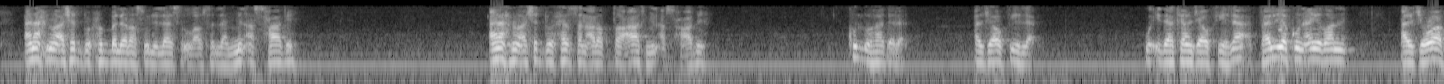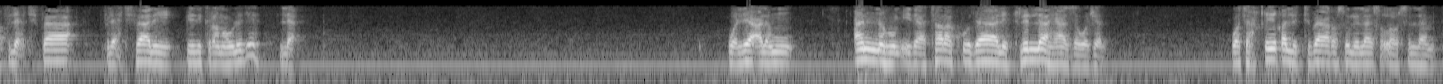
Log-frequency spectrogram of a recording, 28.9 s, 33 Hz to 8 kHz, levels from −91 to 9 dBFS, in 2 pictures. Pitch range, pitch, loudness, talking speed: 120-145 Hz, 125 Hz, -15 LUFS, 115 wpm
